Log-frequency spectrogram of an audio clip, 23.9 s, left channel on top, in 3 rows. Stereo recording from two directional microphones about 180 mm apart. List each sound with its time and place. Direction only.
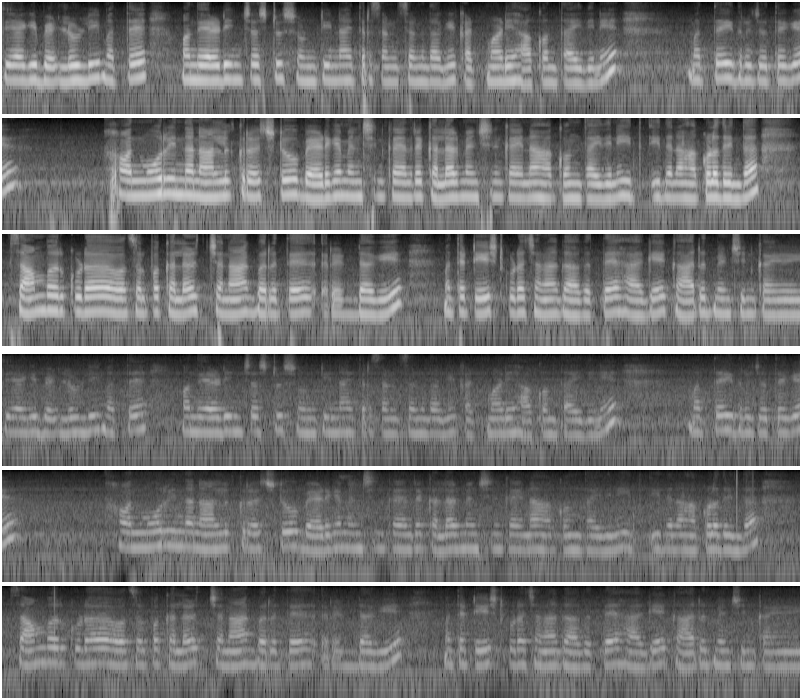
0.0 s a woman's voice: 55° left (ahead or behind)
9.1 s a woman's voice: 55° left (ahead or behind)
